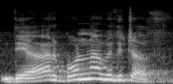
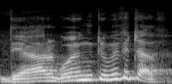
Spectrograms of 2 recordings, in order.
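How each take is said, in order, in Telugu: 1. 'Going to' ఒకే పదం, 'gonna', గా తగ్గించబడుతుంది. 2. 'Going to' రెండు పూర్తి పదాలుగా అంటారు.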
